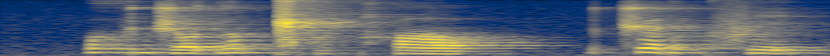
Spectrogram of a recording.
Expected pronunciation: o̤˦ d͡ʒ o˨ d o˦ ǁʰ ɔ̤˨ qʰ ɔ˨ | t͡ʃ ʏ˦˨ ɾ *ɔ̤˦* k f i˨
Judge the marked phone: incorrect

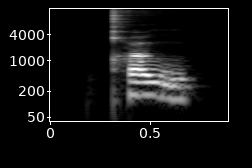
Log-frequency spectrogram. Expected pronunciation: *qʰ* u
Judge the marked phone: correct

